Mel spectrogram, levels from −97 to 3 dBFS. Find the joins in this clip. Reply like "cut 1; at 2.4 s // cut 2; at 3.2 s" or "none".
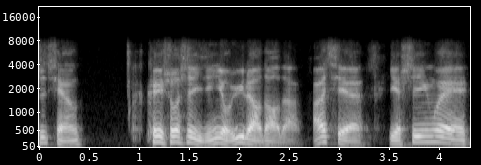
cut 1; at 2.7 s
